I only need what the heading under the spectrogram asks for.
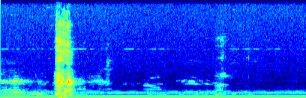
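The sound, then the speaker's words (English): A single quick sneeze bursts out near the start, fairly loud, then quiet returns over a steady low electrical hum, with only a faint small noise a few seconds later. “God bless you.”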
